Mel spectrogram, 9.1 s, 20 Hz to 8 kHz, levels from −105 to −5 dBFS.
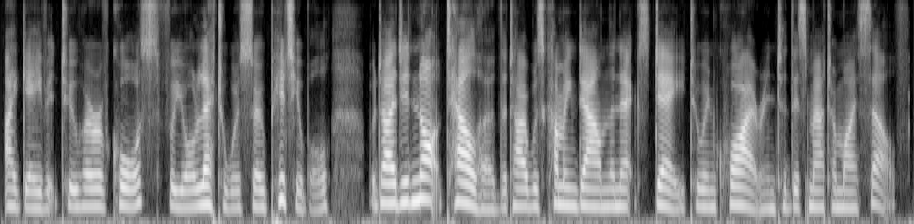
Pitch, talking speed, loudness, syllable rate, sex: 185 Hz, 215 wpm, -20 LUFS, 5.0 syllables/s, female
